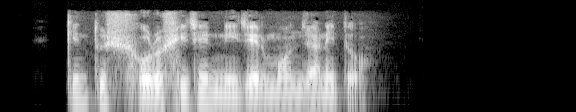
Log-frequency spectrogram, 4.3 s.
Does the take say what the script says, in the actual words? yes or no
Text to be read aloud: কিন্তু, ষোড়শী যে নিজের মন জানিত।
yes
